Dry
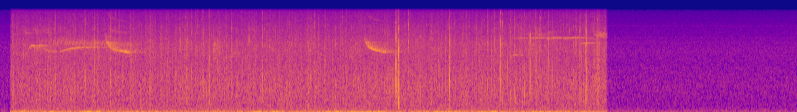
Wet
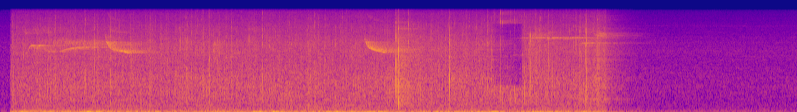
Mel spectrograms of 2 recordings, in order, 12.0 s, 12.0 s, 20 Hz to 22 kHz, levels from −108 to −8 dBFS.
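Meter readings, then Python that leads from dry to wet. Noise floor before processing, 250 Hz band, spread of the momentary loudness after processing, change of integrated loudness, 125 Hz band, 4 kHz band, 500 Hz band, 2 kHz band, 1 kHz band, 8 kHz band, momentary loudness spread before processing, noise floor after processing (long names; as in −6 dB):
−58 dBFS, +1.0 dB, 9 LU, +1.0 dB, +1.0 dB, +1.0 dB, +1.0 dB, +1.0 dB, +1.0 dB, +1.0 dB, 9 LU, −56 dBFS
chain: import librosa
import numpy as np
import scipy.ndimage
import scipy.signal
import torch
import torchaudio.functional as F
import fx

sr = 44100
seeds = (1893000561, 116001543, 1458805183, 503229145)

y = fx.spec_box(x, sr, start_s=7.4, length_s=0.43, low_hz=960.0, high_hz=9200.0, gain_db=-14)
y = fx.rev_schroeder(y, sr, rt60_s=1.6, comb_ms=25, drr_db=5.5)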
